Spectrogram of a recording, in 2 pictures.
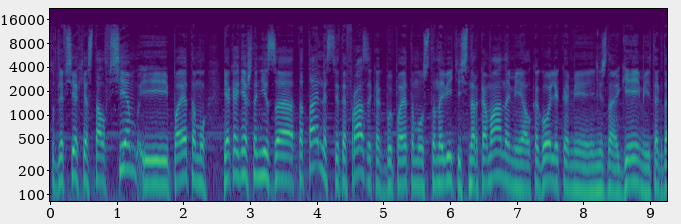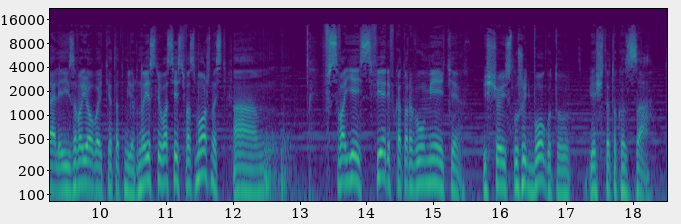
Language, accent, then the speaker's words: Russian; Russia; я из России.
